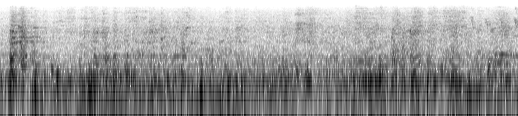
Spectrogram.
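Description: Passenger train rolling along the platform as it pulls into the station, heard from the open carriage door: a steady running rumble with scattered, irregular knocks from the wheels.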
